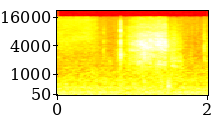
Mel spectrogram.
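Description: Faint rub of a DeWalt tape measure's blade sliding out of its case, with one small click just before it.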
